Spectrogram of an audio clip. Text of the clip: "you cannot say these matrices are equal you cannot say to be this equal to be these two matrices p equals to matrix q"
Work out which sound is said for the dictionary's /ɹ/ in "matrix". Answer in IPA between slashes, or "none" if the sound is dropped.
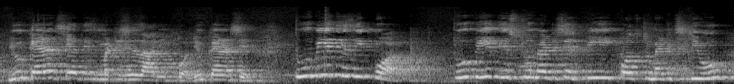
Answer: none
